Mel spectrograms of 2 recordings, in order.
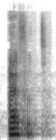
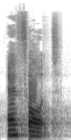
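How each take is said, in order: First: The unstressed vowel is reduced to uh. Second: The unstressed vowel is said as a full vowel. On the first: The speaker calls it right. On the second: The speaker calls it wrong.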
